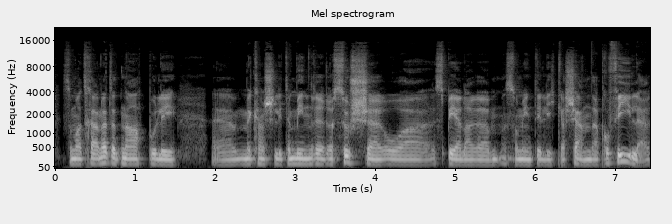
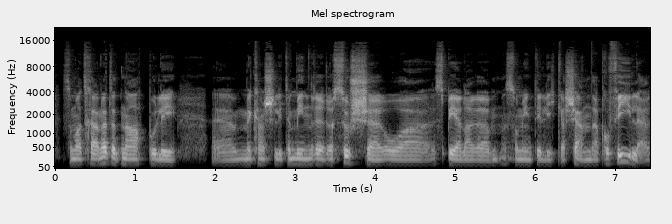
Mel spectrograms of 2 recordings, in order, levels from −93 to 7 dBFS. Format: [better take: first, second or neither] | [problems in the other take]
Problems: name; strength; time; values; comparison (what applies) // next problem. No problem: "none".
first | thin; somewhat; fading below 400 Hz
